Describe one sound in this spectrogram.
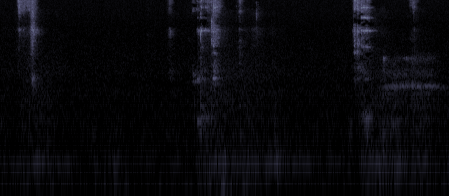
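Thin wire ticks and rustles softly as hands bend it.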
